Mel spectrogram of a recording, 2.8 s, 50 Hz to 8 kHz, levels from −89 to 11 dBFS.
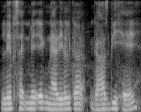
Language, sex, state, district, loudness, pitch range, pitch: Hindi, male, Arunachal Pradesh, Lower Dibang Valley, -17 LUFS, 135-150 Hz, 145 Hz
